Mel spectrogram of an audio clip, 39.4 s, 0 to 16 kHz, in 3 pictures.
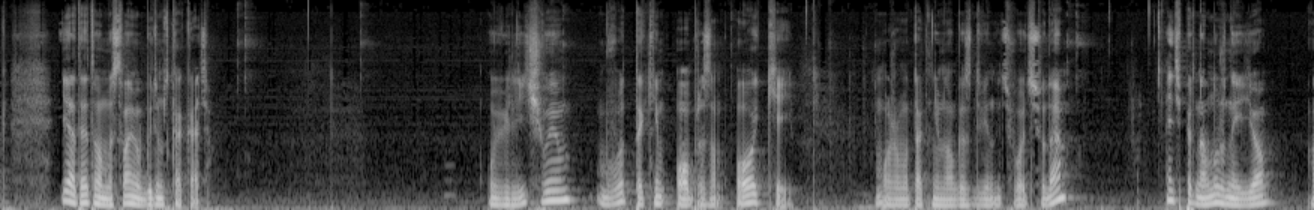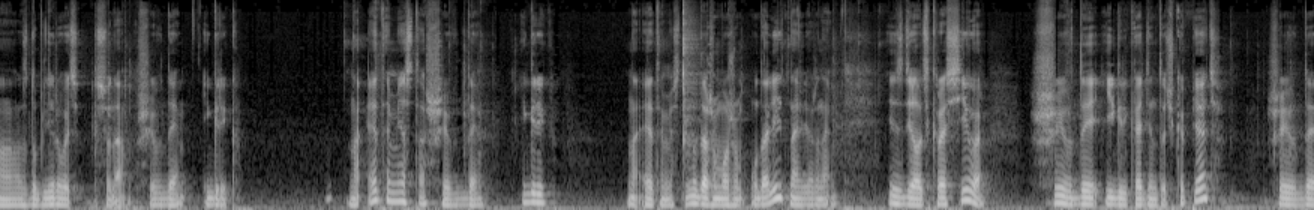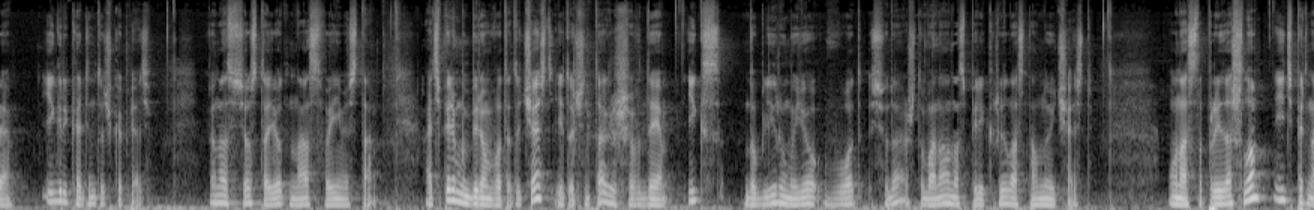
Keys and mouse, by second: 1.4 g, 1.6 y, 2.4 click, 3.7-5.4 drag, 5.8-7.4 shift+middle drag, 8.5 g, 8.8 y, 9.4 x, 10.7 click, 11.9-12.5 shift+middle drag, 14.1 shift+d, 14.4 y, 17.1 shift+middle click, 17.8 shift+d, 18.3 y, 19.6 click, 20.5 Delete, 21.1 click, 21.1 Delete, 22.0 shift+click, 22.7 click, 23.7-24.8 typing, 25.4 KP_Enter, 25.9-27.3 typing, 27.5 KP_Enter, 28.6-30.0 shift+drag, 30.7 click, 32.0 shift+d, 32.4 y, 32.9 x, 35.5 click, 36.0-39.0 middle drag.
